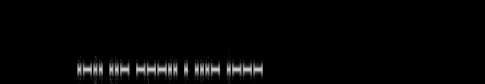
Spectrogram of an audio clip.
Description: Morse code, heard as a keyed tone, about 45 wpm, 700 Hz. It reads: LU8EVJ
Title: DXCC-100 Call Signs - 6 Characters - Repeated 2x - 45wpm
